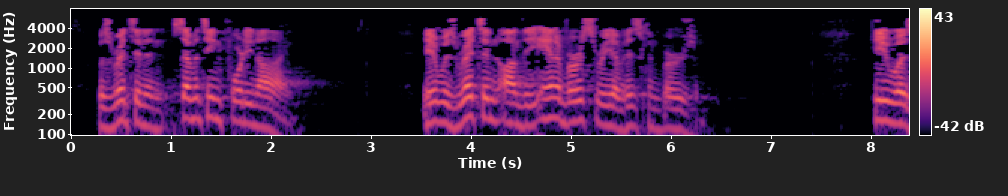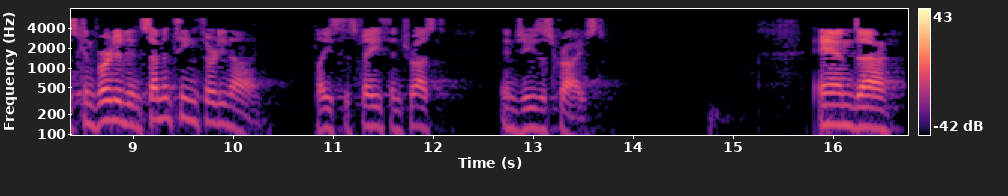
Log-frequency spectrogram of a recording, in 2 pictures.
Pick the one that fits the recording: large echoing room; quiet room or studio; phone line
large echoing room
